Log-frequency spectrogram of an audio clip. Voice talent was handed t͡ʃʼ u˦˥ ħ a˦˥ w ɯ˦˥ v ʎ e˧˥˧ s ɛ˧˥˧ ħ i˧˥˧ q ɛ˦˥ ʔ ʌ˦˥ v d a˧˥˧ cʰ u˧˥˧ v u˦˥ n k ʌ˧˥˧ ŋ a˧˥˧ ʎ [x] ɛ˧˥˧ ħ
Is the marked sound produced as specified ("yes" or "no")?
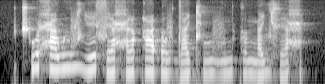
yes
